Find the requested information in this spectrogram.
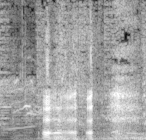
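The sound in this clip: A Malayan tiger roar sound effect, a short, gritty snarl with a couple of strong bursts that trail into a rougher, lower rumble.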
